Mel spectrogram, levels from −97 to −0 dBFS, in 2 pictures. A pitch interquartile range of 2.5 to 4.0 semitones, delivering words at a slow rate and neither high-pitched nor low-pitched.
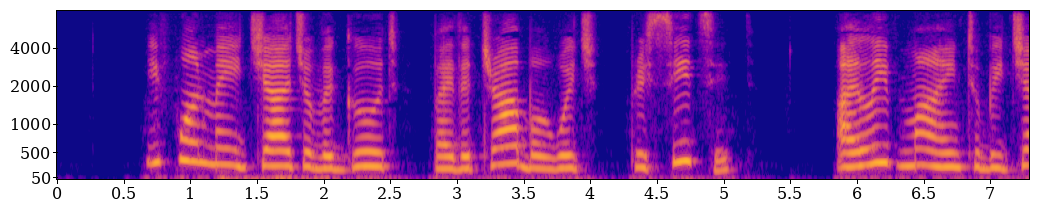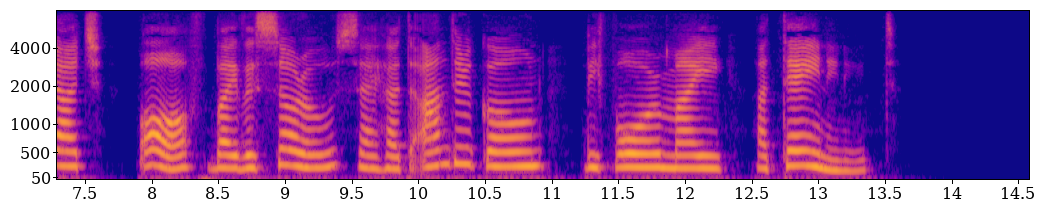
No: average, 3.2 semitones; slow, 125 wpm; high, 245 Hz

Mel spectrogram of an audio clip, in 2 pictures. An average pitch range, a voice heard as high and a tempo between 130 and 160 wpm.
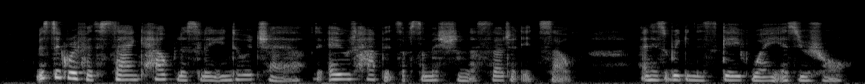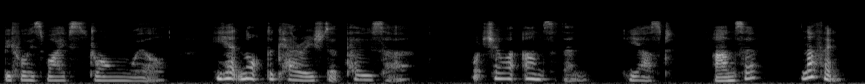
Yes: average, 3.6 semitones; high, 200 Hz; average, 150 wpm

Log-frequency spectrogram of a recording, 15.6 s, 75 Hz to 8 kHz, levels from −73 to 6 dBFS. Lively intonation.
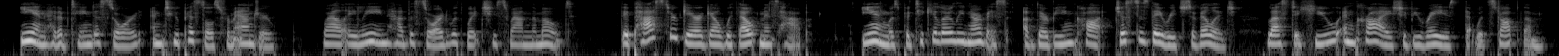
No: average, 3.1 semitones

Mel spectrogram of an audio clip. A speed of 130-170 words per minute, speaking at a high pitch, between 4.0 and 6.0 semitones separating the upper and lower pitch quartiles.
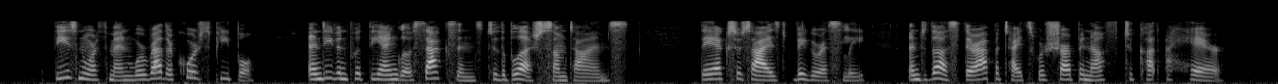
Yes: average, 140 wpm; high, 225 Hz; average, 4.5 semitones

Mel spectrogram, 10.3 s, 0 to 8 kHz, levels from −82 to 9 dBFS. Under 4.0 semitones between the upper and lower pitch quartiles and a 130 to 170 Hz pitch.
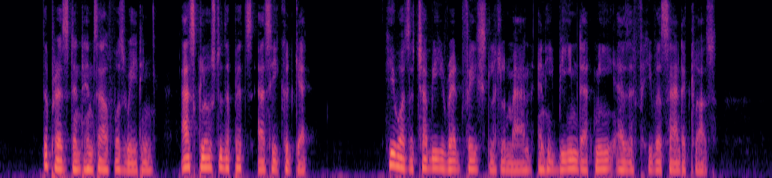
No: average, 2.7 semitones; low, 100 Hz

